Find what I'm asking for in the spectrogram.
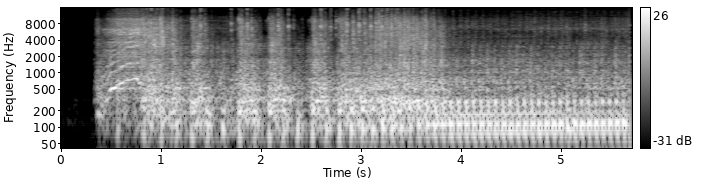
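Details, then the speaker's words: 1977 John Deere 300 riding mower back from small engine shop, sat a while, cold start on choke at no throttle: brief crank then steady, even thumping idle; rattle from unscrewed side covers. "Ta-da! She runs."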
